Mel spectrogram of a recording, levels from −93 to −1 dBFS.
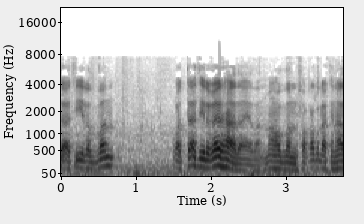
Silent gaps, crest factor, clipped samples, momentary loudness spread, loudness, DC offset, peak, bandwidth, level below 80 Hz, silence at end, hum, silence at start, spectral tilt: none; 18 dB; under 0.1%; 23 LU; -17 LUFS; under 0.1%; 0 dBFS; 7.6 kHz; -38 dBFS; 0 s; none; 0 s; -7.5 dB/octave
